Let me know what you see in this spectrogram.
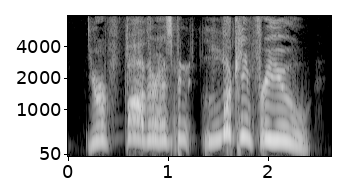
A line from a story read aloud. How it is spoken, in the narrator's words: his mother cried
